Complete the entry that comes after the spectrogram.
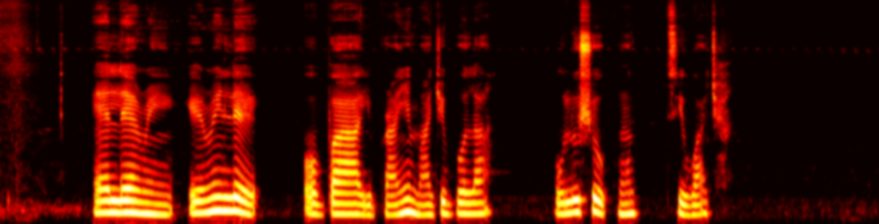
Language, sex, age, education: Yoruba, female, 15-29, tertiary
